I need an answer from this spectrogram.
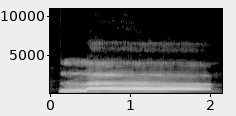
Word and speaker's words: লাম: এই লাম উচ্চারণ করতে হলে আপনাকে জিহ্বার আগার কিনারা উপরের দাঁতের মাড়ির সঙ্গে লাগাতে হবে। অর্থাৎ জিহ্বার আগাটা সামনের উপরের মাড়ির সঙ্গে লাগাতে হবে। তাহলে লাম উচ্চারিত হবে। আমরা উচ্চারণ করি। লাম লাম এরপর যে অক্ষরটি রয়েছে সেটি হলো মিম।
